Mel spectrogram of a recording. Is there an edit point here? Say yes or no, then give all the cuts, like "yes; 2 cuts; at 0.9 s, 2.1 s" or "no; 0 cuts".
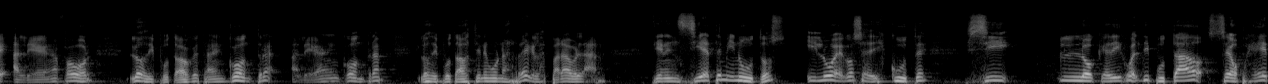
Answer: no; 0 cuts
